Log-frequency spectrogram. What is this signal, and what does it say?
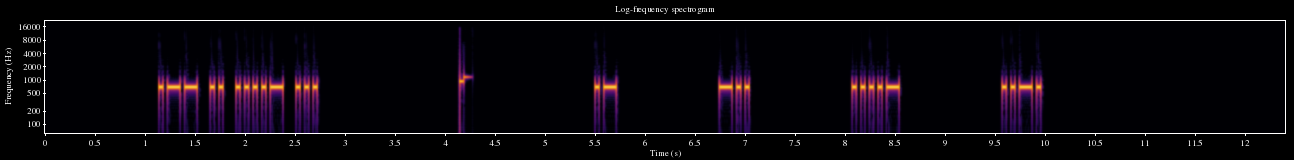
Morse code, heard as a keyed tone, about 27 wpm, spaced as for 12 wpm, 700 Hz. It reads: WI4S AD4F
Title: USA Call Signs - 4 Characters - 8x Character Spacing - 28wpm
